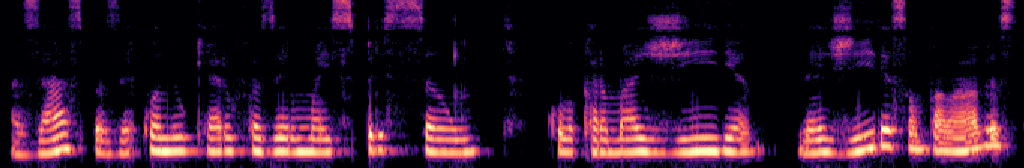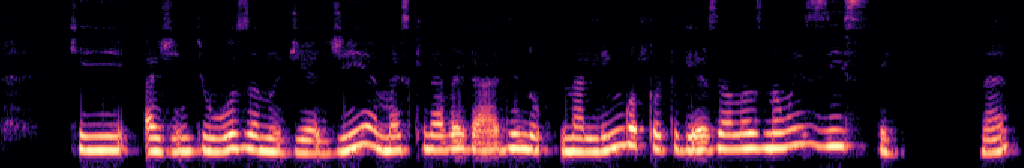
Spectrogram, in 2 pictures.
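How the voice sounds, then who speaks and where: A woman's voice: mid-range voice, fairly even intonation, gravelly, mellow, husky. A woman teacher giving a patient online lesson on writing, checking in often with her students. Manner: slow, patient explaining with frequent "tá?" and "né?".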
